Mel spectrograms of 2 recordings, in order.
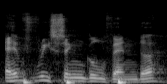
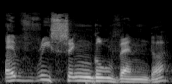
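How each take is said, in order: Both takes have the same delivery.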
